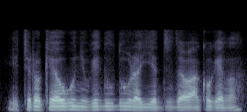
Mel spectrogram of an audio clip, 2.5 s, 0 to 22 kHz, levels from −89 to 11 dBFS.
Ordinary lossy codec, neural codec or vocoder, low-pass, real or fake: none; codec, 16 kHz in and 24 kHz out, 0.9 kbps, LongCat-Audio-Codec, fine tuned four codebook decoder; 7.2 kHz; fake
